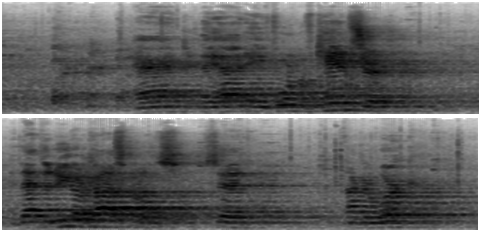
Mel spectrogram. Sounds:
Speech, monologue, Male speech

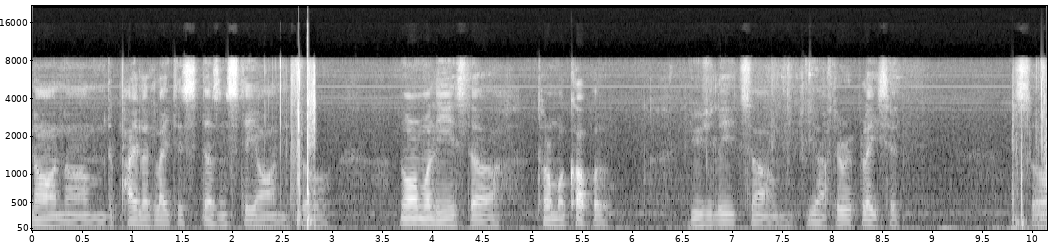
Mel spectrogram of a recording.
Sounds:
Speech

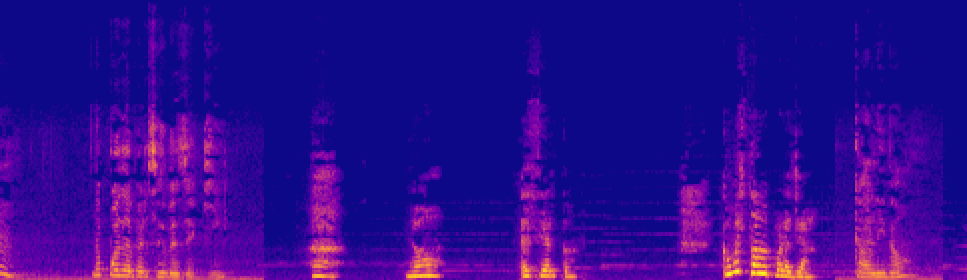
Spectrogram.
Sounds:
Speech, Music

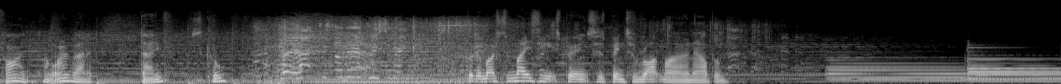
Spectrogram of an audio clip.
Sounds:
Speech, Music, outside, urban or man-made

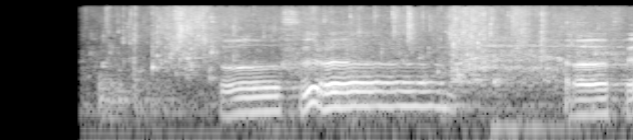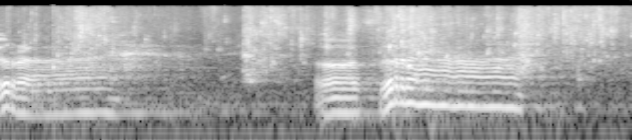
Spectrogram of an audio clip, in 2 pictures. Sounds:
Drip

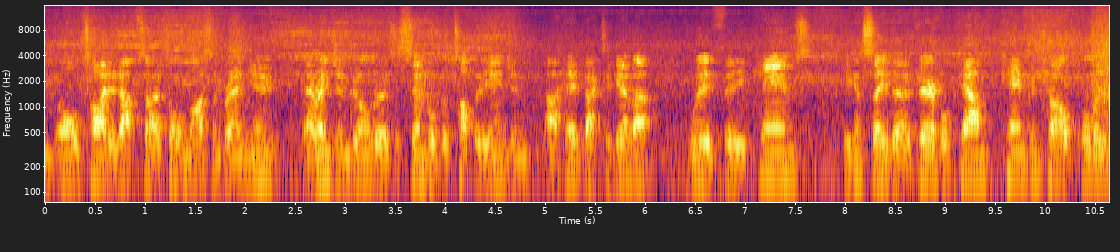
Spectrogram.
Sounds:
Speech

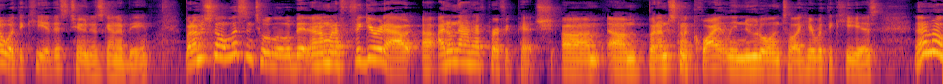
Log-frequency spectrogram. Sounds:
Speech

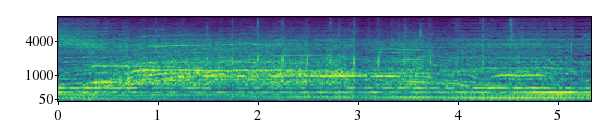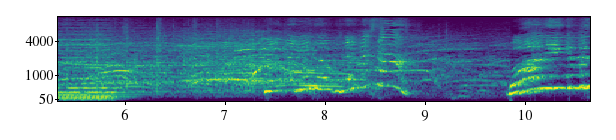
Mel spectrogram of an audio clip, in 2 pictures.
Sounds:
Speech, Music

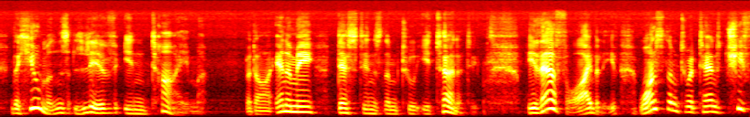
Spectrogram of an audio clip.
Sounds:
monologue, Speech

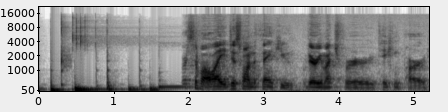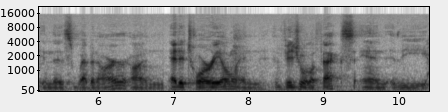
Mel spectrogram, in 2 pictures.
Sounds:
Speech

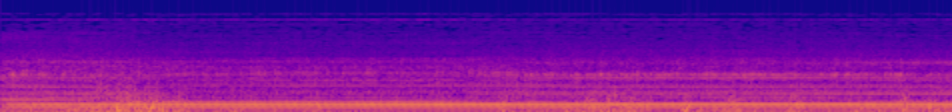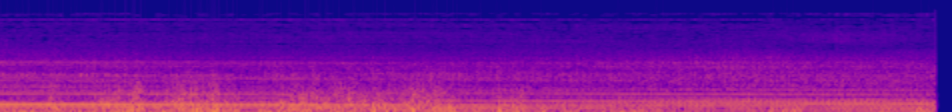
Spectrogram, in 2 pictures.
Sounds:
speedboat, Vehicle, Water vehicle

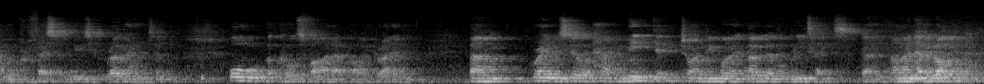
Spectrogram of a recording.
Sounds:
Speech

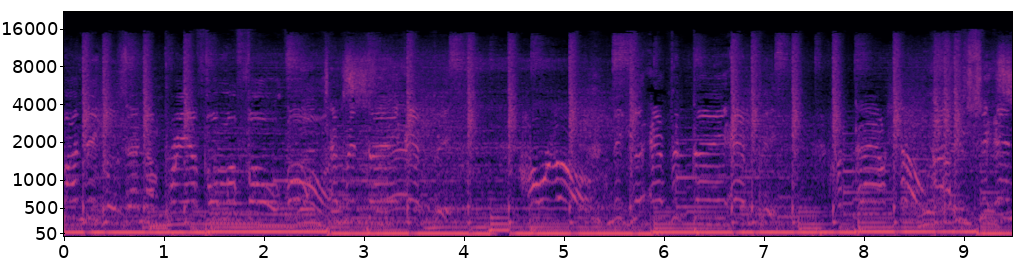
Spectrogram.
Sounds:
Hip hop music, Rapping, Music

